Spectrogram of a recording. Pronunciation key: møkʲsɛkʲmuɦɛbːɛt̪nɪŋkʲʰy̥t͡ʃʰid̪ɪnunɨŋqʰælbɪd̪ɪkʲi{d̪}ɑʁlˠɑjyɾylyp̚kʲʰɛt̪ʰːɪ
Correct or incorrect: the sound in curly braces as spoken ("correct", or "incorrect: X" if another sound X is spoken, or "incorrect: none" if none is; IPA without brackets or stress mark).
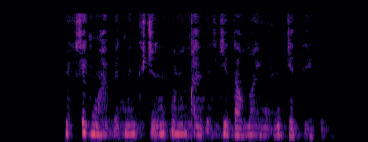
correct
